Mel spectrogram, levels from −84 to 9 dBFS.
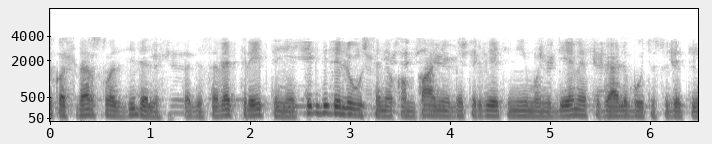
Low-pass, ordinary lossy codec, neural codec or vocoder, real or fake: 7.2 kHz; AAC, 16 kbps; none; real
